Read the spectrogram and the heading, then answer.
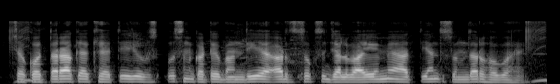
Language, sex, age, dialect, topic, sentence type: Magahi, male, 18-24, Southern, agriculture, statement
